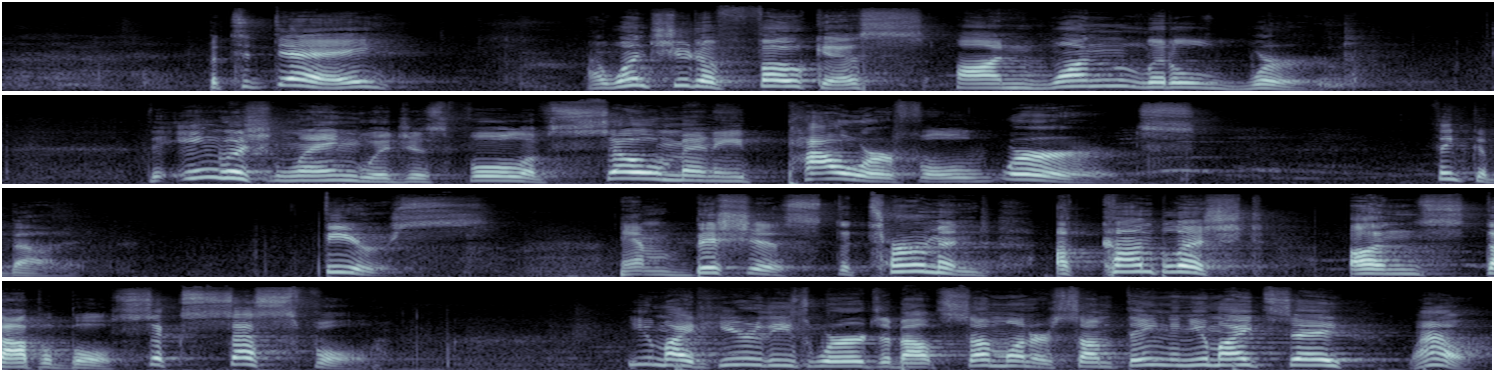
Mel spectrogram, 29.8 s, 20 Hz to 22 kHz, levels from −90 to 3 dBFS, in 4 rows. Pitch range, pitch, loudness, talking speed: 195-285 Hz, 255 Hz, -21 LUFS, 90 wpm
